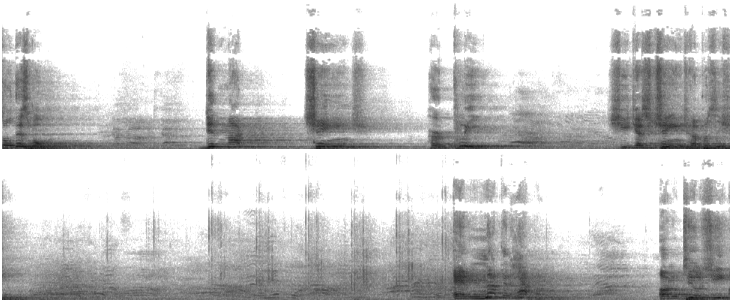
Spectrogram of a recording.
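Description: A man preaches forcefully through a microphone over loudspeakers in a large echoing hall.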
